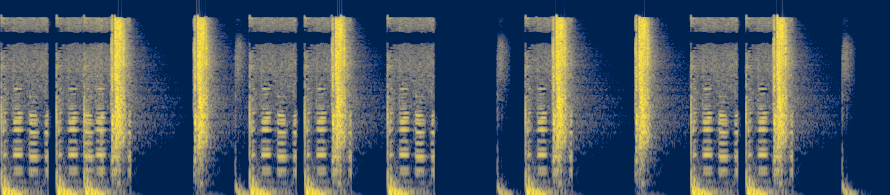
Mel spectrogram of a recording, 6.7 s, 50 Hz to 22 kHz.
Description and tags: experimented on dubstep/grime drum loops
140bpm, grime, dubstep, loop, dub, drum, 140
